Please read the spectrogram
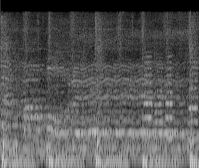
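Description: Live Italian liscio dance-band music: a woman singing, holding one long wavering note through most of it, over accordion and a steady low beat.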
